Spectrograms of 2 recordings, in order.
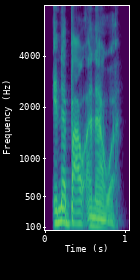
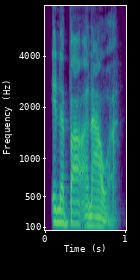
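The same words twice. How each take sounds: First: Consonants run into the following vowels, words linked. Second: The same.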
